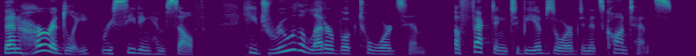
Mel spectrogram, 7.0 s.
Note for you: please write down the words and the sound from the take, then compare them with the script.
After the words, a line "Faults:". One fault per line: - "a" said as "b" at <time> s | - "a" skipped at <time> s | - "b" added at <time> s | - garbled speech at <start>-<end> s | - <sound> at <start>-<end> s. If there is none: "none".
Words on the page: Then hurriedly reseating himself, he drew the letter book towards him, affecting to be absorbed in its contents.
Then hurriedly reseating himself, he drew the letter book towards him, affecting to be absorbed in its contents.
Faults:
none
